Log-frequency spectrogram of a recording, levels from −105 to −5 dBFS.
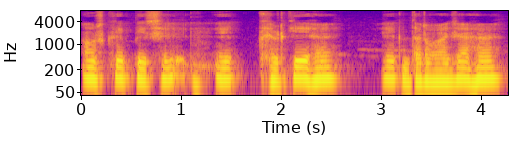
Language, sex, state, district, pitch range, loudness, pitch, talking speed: Hindi, male, Jharkhand, Palamu, 110-120 Hz, -17 LUFS, 115 Hz, 110 wpm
